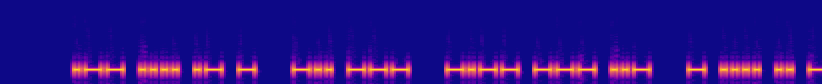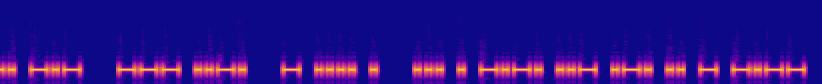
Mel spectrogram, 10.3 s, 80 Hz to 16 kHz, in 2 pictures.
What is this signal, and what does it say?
Morse code, heard as a keyed tone, about 34 wpm, 700 Hz. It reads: WHAT DO YOU THINK OF THE SECURITY
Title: Sentences from Top 1000 Words - Review Part 4 - 35wpm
